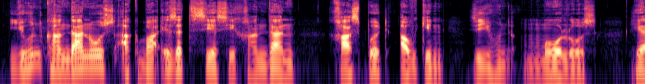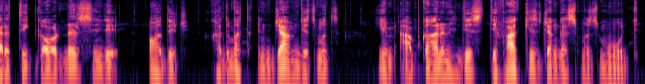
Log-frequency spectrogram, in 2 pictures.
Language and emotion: Kashmiri, neutral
